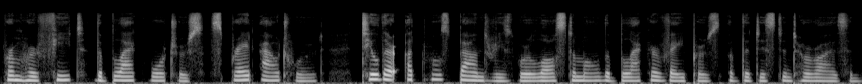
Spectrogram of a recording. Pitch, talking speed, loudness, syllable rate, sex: 175 Hz, 155 wpm, -22 LUFS, 4.3 syllables/s, female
